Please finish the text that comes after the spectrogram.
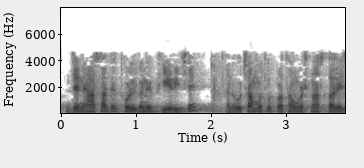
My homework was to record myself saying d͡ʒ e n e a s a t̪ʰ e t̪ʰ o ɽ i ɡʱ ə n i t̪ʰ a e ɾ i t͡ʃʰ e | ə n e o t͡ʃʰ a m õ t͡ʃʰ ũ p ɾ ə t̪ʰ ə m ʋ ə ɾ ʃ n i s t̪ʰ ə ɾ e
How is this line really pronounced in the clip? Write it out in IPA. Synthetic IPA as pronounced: d͡ʒ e n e a s a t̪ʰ e t̪ʰ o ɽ i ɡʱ ə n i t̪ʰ i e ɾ i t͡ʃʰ e | ə n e o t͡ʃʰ a m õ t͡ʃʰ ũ p ɾ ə t̪ʰ ə m ʋ ə ɾ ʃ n a s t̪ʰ ə ɾ e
